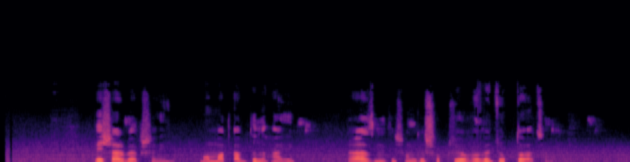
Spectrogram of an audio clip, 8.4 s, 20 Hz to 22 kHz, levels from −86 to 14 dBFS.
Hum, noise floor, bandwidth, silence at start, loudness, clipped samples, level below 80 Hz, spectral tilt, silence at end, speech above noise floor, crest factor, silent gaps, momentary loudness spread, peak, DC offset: none; -51 dBFS; 11 kHz; 0.1 s; -28 LUFS; under 0.1%; -68 dBFS; -5.5 dB/octave; 0.05 s; 23 dB; 22 dB; none; 24 LU; -6 dBFS; under 0.1%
